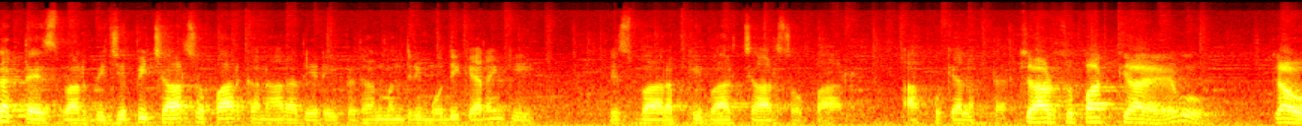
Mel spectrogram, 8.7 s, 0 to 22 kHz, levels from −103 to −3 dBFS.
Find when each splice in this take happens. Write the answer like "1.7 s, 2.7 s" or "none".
none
